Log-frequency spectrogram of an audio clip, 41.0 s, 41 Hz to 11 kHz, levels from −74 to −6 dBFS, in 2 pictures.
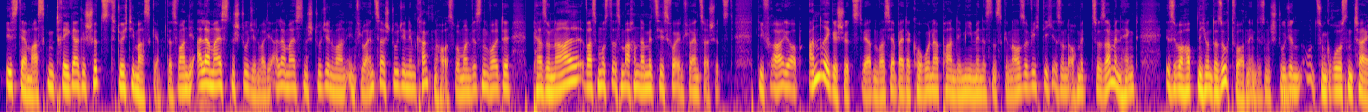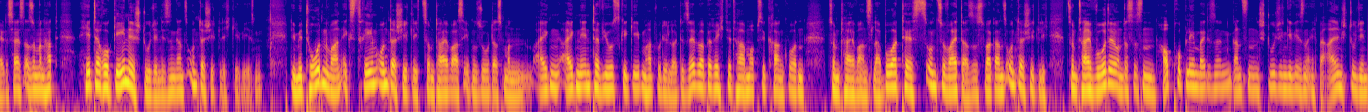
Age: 50-69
